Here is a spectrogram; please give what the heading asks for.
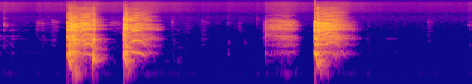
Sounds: Cough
